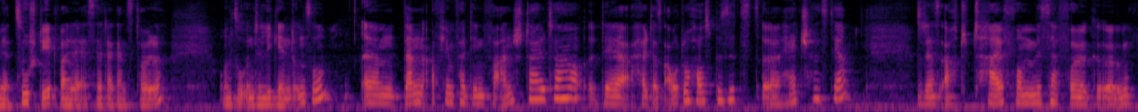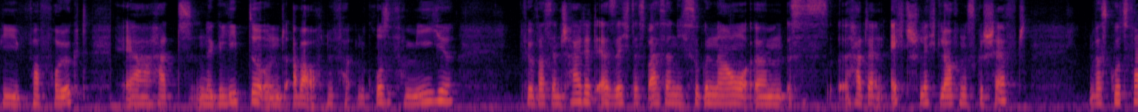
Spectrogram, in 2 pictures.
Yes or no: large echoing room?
no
